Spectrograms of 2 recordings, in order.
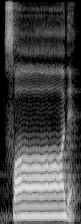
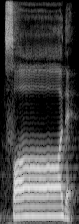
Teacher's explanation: জিহ্বার আগা, সামনের নিচের 2 দাঁতের পেট ও আগার সঙ্গে লাগিয়ে উচ্চারিত হয়।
